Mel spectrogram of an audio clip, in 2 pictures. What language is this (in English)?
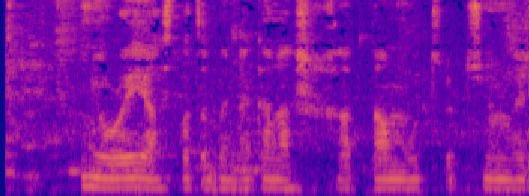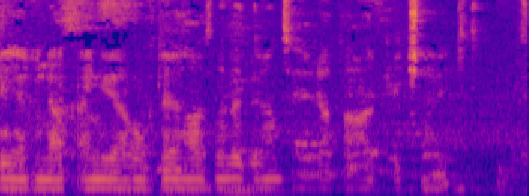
Armenian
